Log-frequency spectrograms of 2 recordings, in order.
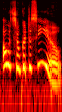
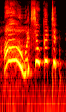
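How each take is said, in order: First: It sounds calm, friendly and neutral. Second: It sounds overly eager and emotional.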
